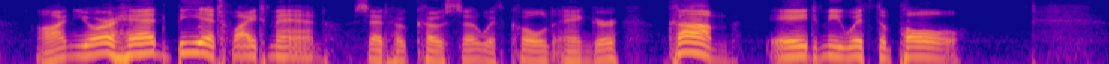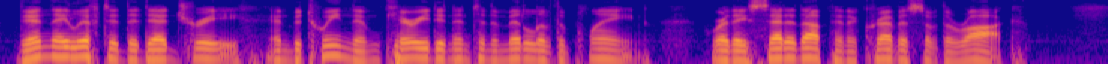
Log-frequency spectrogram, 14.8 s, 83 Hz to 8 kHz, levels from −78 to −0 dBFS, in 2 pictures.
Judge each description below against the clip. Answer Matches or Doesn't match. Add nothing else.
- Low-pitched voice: Matches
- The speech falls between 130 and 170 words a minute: Doesn't match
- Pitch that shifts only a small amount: Doesn't match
